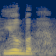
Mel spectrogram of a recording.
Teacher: We have to show movement in ba because ba is sakin here. When jazm sign, this dal shaped sign comes on five letters, qaf, ta, ba, jim, dal, then you show clearly movement in these letters. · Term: kalkala letters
